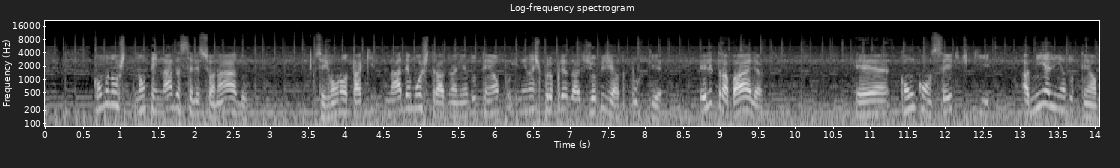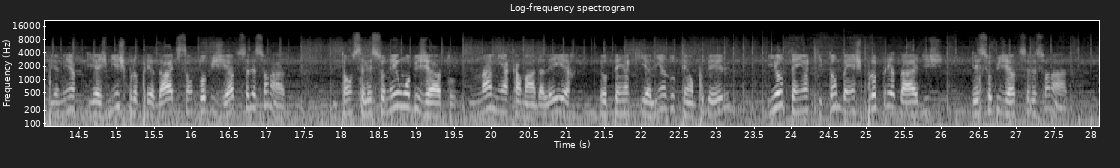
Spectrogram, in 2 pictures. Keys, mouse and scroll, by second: 1.7 click, 4.9 click, 6.6 click, 13.4 click, 20.6 click, 22.3 click.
